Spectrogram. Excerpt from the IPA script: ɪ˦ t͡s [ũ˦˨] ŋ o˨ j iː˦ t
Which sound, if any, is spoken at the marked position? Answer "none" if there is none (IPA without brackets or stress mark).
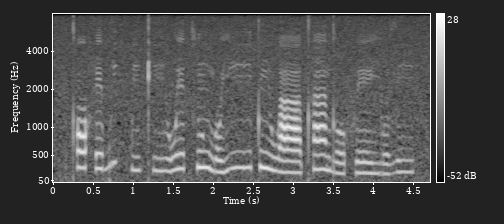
ũ˦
